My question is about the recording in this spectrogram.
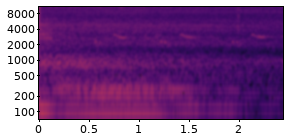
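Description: A pickup truck driving past, a low rumble that is loudest at the start and dies away over about two seconds.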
